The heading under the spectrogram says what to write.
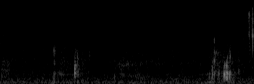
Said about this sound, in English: I've just got to have a sip of coffee before I tell you guys about this.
